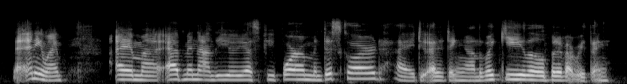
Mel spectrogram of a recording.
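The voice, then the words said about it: Voice sounds off, coming down sick. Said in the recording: “my voice is kind of doing funny things today, so if it starts to sound weird, I must be coming down to something ... So if my voice sounds weird, that's why.”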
